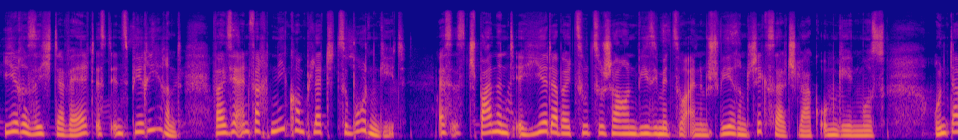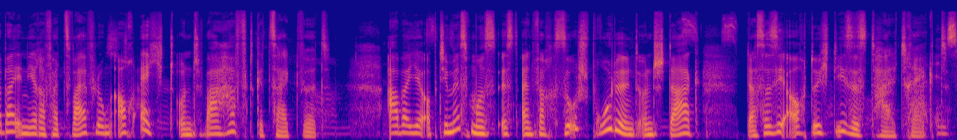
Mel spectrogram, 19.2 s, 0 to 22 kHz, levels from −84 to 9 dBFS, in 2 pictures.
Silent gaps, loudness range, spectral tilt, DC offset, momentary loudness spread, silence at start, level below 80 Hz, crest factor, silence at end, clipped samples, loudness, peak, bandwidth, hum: none; 3 LU; -5 dB/octave; under 0.1%; 8 LU; 0.05 s; -66 dBFS; 20 dB; 0 s; under 0.1%; -22 LUFS; -2 dBFS; 16.5 kHz; none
